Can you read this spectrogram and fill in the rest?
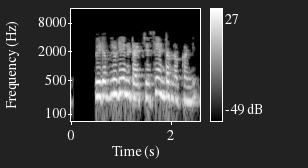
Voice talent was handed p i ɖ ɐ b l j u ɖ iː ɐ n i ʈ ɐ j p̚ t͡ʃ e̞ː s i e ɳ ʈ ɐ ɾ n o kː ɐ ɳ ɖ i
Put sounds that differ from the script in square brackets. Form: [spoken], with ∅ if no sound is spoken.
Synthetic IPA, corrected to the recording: p [iː] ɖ ɐ b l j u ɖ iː ɐ n i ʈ ɐ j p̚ t͡ʃ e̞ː s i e ɳ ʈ ɐ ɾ n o kː ɐ ɳ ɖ i

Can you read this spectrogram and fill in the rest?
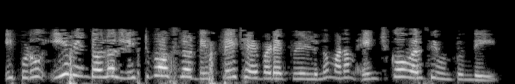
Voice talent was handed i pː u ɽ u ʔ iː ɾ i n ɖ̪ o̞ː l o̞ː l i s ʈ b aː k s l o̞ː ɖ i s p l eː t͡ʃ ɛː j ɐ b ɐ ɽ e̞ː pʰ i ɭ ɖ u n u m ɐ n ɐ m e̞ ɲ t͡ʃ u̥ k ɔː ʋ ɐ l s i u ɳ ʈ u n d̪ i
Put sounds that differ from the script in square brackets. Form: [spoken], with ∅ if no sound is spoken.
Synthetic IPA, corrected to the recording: i pː u ɽ u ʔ iː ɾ i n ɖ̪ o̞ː l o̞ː l i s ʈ b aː k s l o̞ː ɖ i s p l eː t͡ʃ ɛː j ɐ b ɐ ɽ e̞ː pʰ [iː] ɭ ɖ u n u m ɐ n ɐ m e̞ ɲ t͡ʃ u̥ k ɔː ʋ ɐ l s i u ɳ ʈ u n d̪ i

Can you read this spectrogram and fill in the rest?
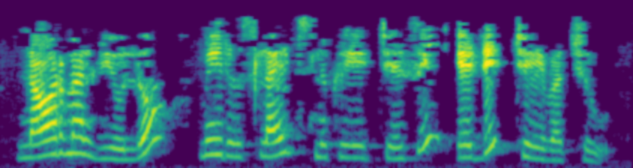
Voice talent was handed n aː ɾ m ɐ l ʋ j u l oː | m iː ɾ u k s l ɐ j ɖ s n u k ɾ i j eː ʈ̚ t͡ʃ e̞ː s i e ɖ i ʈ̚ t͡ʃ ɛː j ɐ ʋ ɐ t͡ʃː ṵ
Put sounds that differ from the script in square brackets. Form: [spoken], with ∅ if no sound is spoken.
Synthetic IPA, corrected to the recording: n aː ɾ m ɐ l ʋ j [uː] l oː | m iː ɾ u [∅] s l ɐ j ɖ s n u k ɾ i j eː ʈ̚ t͡ʃ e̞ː s i e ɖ i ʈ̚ t͡ʃ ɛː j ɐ ʋ ɐ t͡ʃː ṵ

